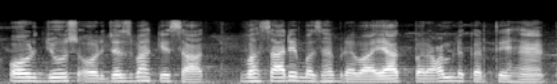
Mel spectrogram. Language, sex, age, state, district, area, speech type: Urdu, male, 18-30, Bihar, Purnia, rural, spontaneous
